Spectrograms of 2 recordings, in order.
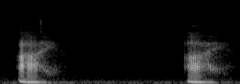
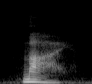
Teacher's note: To make the vowel sound, our lips must be open and not rounded. They move a bit when making the vowel sound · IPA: /aɪ/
